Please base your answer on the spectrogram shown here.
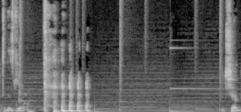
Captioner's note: chuckles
